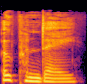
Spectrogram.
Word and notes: open day: British English

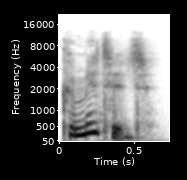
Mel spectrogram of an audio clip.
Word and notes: committed: British English

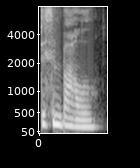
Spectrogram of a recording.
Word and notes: disembowel: British English

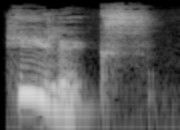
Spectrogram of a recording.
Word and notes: helix: British English

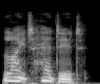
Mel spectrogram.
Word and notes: light headed: British English

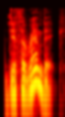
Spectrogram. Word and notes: dithyrambic: British English

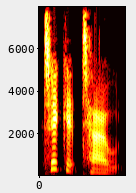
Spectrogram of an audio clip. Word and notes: ticket tout: American English

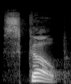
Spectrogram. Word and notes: scope: American English

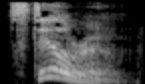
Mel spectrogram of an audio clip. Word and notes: stillroom: British English

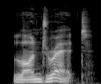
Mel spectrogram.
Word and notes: launderette: American English

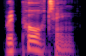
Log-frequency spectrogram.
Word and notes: reporting: British English

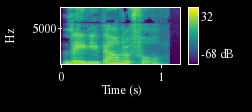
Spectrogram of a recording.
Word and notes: lady bountiful: American English

